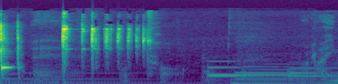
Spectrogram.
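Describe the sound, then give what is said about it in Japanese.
A LINE app notification sound plays on a phone: a sharp crack and fizz like a beer bottle being opened, followed by a quick run of bright clinking taps, then a low sustained tone, all clear. “来ましたね通知通知が来ましたがはいちょっと後で見てみますえー、そうそう LINE の通知は僕はビールのねこう開けるオープンの音なんですけどもはいまあビール好きなんではい”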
